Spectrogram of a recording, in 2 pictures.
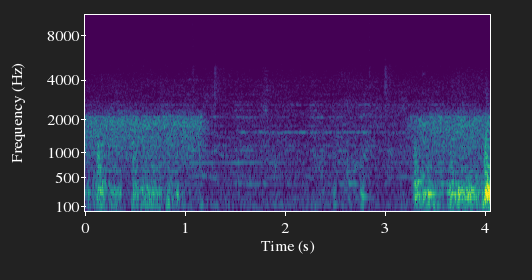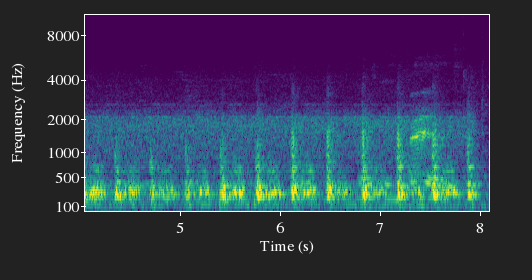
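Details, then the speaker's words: Fetal heartbeat on Doppler ultrasound at about 9 weeks in a first-trimester pregnancy of a mother over 40; fast, regular whooshing pulses at about 172 beats per minute, judged normal. "And its heart rate is about 172 beats a minute, so that's normal."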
